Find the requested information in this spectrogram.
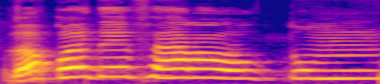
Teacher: ഖാഫ് ഇസ്തിഅലാൻ്റെ letter ആയതുകൊണ്ട് നാവിൻ്റെ ബേക്ക് മുകളിലേക്ക് പൊക്കി കൊടുത്തിട്ട് തഫ്ഹീം ചെയ്യുക.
